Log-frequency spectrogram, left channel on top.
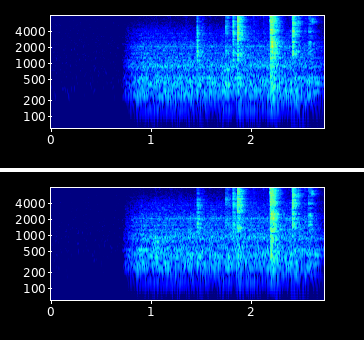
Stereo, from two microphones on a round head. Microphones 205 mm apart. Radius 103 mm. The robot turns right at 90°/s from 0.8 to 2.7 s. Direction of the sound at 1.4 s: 10° left (ahead or behind).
